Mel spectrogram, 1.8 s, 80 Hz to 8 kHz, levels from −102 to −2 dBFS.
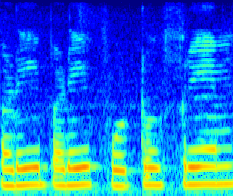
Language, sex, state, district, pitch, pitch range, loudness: Hindi, female, Chhattisgarh, Bilaspur, 255 Hz, 245-260 Hz, -33 LUFS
